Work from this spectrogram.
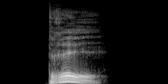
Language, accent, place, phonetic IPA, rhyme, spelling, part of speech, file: German, Germany, Berlin, [dʁɪl], -ɪl, drill, verb, De-drill.ogg
- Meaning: 1. singular imperative of drillen 2. first-person singular present of drillen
